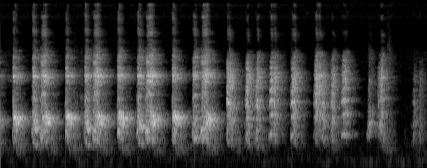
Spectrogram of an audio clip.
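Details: Chukar partridge kept as a hunting bird utters a rhythmic run of raspy chuk notes, roughly four to five a second, slowing and fading into a few final clucks.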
